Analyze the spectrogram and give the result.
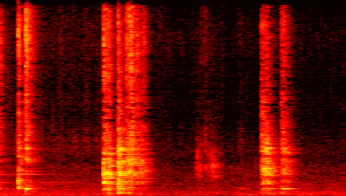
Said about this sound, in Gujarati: હવે બટેકા નાખી દેવાના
